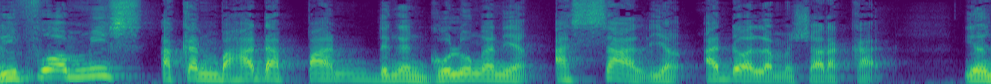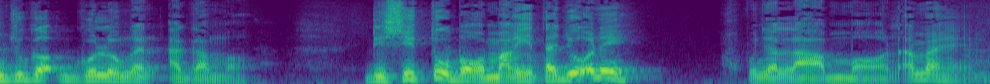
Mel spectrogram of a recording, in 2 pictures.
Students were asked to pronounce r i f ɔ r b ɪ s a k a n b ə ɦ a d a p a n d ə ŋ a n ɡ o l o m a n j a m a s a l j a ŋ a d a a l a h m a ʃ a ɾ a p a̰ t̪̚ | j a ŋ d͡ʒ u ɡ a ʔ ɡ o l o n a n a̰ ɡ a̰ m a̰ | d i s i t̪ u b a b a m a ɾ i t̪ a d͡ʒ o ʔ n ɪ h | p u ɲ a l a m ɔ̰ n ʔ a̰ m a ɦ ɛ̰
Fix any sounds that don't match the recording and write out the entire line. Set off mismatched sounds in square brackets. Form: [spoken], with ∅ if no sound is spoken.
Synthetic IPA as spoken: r i f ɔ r [m] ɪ s a k a n b ə ɦ a d a p a n d ə ŋ a n ɡ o l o [ŋ] a n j a [ŋ] a s a l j a ŋ a d a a l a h m a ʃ a ɾ a [k] a̰ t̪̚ | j a ŋ d͡ʒ u ɡ a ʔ ɡ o l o [ŋ] a n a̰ ɡ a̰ m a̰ | d i s i t̪ u b a [w] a m a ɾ i t̪ a d͡ʒ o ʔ n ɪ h | p u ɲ a l a m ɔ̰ n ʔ a̰ m a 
